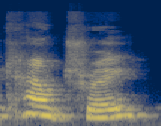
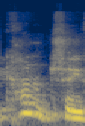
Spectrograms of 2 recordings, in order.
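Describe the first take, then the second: First: The first vowel sounds like 'ow'. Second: The first vowel sounds like 'uh'. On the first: The speaker calls it wrong. "you don't say country" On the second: The speaker calls it right. "you say country for that one"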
